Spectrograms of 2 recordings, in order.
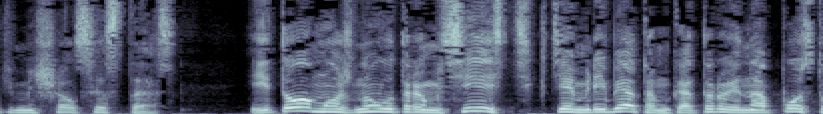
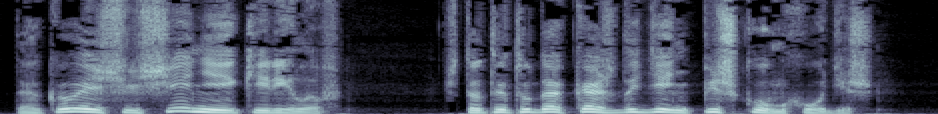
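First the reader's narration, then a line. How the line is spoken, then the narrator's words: Wry snort. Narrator (Russian): хмыкнул Андреев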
